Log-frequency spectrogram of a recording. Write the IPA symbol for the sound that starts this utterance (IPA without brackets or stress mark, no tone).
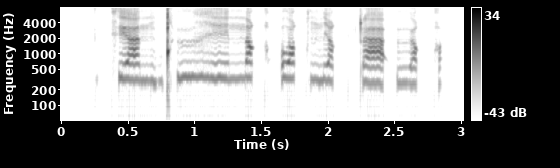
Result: kʲ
